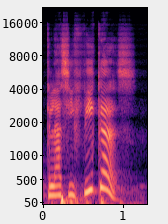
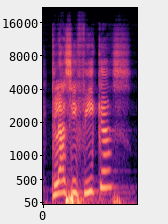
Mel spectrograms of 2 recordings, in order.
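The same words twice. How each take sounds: First: Clasificas drawn out slowly and landed with a falling tune; slow falling statement. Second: ¿Clasificas? drawn out slowly with a rising questioning tune. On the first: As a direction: stretch out clasificas and let it drop. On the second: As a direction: stretch ¿Clasificas? into an inviting question. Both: Shown as a demonstration.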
